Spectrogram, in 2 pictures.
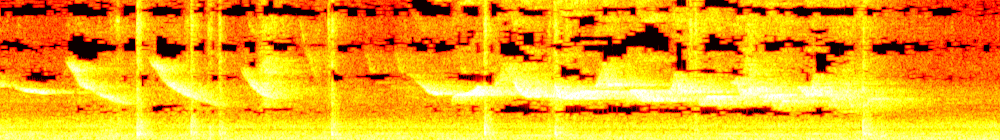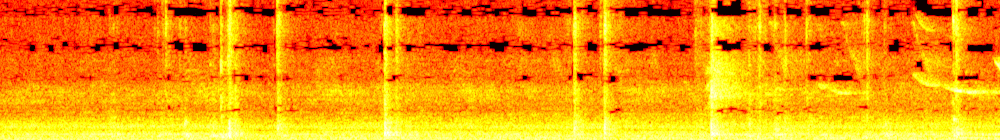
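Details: Paraná-style song of a brown-plumaged blue-black grosbeak: several short downslurred whistled notes, then a dense warbling phrase lasting about two seconds, followed by sparse clicks and thin chirps over low background noise.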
